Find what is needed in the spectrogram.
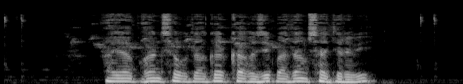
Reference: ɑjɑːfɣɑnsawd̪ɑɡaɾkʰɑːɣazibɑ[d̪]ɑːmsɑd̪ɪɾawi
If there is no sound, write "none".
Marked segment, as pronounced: d̪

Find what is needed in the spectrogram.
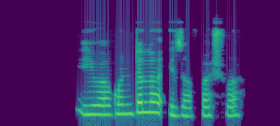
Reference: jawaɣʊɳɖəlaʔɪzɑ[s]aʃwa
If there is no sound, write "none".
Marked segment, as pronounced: f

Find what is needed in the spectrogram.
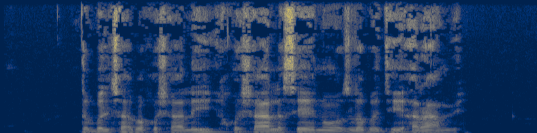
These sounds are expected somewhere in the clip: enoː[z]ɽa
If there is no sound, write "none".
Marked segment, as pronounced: z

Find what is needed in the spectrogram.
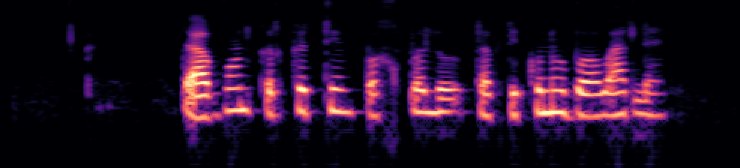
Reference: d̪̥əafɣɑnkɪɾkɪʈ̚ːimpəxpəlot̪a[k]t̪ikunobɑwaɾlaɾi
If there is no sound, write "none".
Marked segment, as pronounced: k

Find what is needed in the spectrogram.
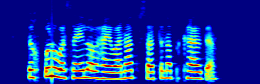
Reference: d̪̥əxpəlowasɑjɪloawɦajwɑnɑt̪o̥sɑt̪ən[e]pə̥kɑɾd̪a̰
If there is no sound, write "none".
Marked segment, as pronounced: a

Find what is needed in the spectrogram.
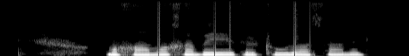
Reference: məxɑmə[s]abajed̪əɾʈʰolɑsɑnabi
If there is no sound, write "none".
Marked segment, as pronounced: x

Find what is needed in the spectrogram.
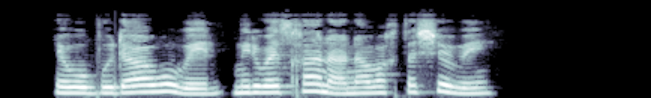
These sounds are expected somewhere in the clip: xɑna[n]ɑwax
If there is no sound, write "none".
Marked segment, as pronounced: n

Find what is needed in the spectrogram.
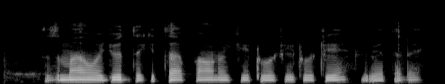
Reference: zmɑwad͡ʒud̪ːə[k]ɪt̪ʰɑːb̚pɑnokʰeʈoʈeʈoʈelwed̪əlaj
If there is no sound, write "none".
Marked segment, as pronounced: k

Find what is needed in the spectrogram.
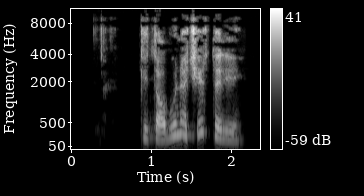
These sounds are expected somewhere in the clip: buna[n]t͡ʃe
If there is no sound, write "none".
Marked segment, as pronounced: none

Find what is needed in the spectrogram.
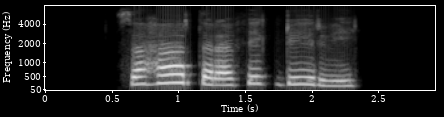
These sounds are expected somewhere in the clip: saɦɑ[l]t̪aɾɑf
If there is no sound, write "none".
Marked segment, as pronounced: ɾ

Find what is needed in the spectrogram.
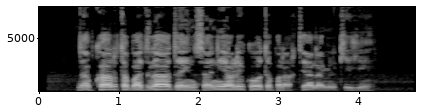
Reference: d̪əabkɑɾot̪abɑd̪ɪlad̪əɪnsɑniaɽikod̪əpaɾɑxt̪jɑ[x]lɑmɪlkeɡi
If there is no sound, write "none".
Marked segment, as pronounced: none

